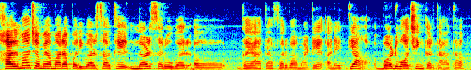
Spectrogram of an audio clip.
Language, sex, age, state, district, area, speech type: Gujarati, female, 30-45, Gujarat, Surat, urban, spontaneous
